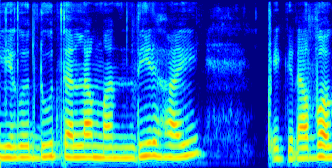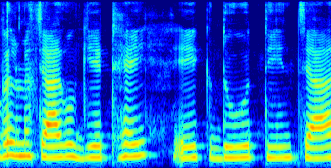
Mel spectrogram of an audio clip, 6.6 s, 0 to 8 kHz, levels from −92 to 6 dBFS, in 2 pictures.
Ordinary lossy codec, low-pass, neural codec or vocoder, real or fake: none; none; codec, 16 kHz, 4.8 kbps, FACodec; fake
